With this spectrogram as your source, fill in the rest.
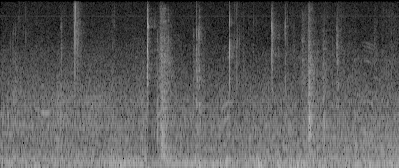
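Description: A glass door clicks and swings open.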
